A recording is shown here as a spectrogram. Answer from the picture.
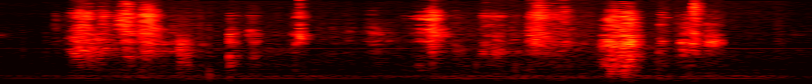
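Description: A plastic DVD case being handled and turned in the hands: a string of short scraping, rubbing sounds, the loudest about three seconds in, over a faint steady hum.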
